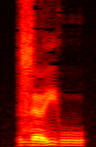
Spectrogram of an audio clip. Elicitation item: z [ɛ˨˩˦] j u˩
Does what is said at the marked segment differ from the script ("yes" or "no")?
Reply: no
